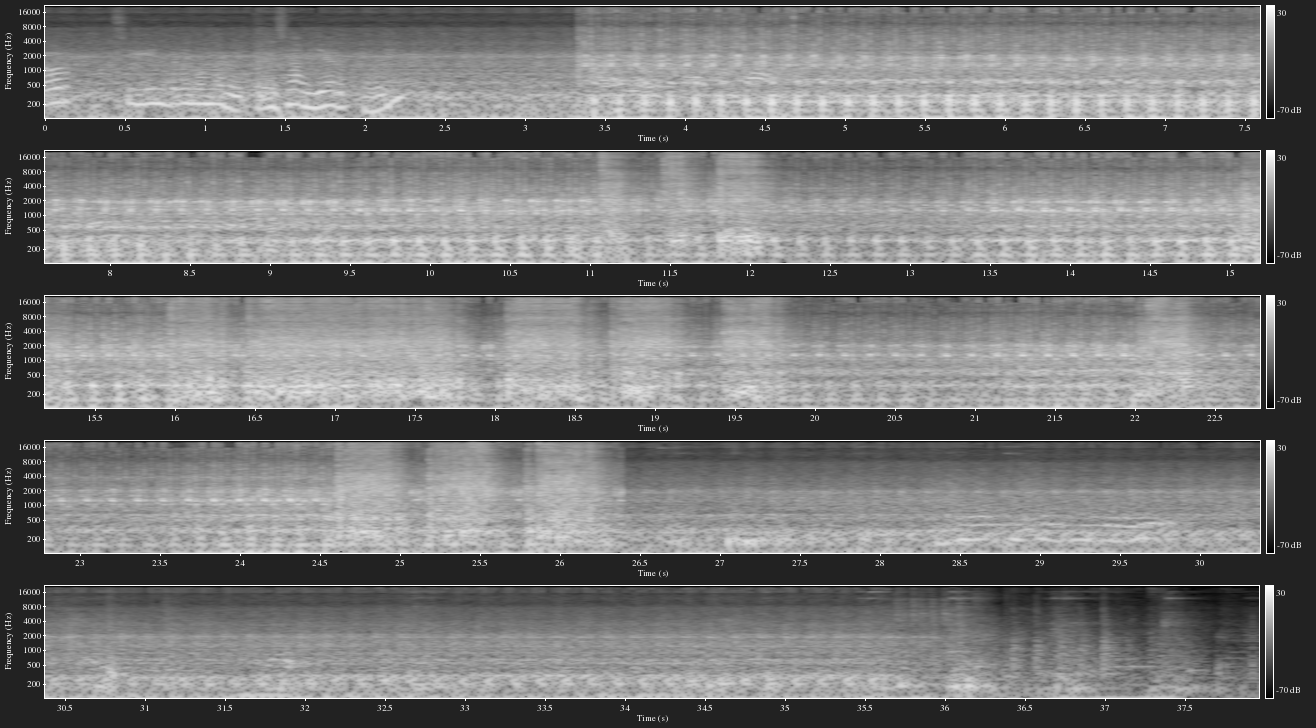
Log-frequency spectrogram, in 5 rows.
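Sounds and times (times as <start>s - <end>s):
diesel engine running roughly: 0.0s - 37.4s.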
